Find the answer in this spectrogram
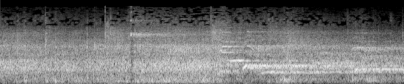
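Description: Futsal game in a sports hall: players and coaches shouting over the steady noise of the hall, with the ball thudding on the wooden floor. A drawn-out shout stands out in the second half.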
